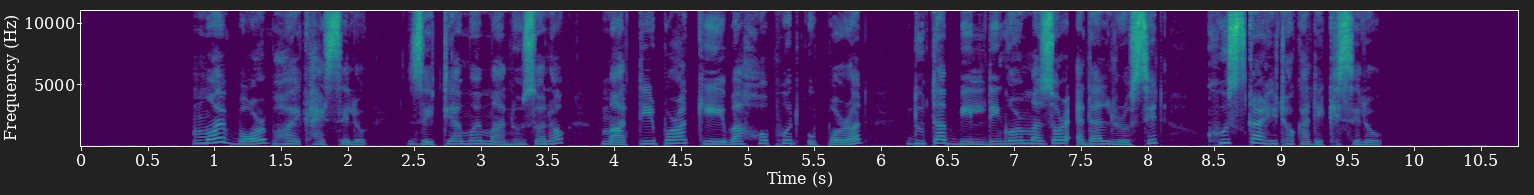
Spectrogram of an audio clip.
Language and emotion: Assamese, fearful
